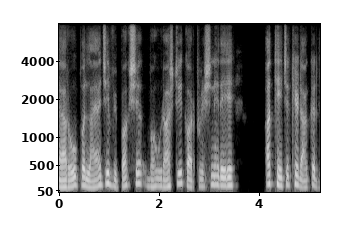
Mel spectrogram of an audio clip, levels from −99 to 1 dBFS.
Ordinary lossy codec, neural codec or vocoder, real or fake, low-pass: none; codec, 16 kHz, 0.8 kbps, ZipCodec; fake; none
